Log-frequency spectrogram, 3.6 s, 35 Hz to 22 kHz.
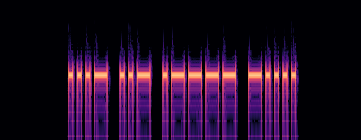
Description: Morse code, heard as a keyed tone, about 28 wpm, 700 Hz. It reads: VU16
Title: Four Challenging Letter-Number Combinations 28wpm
